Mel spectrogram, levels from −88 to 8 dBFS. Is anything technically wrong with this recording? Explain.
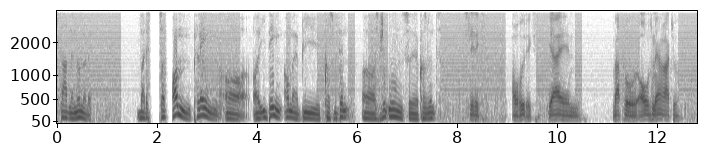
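Yes, there are several faults in this speech.

Computer activity noise runs throughout: a buzzing, chirping texture pulsing at roughly 100 per second, sitting about 20 dB below the speech. It follows the computer's processing load, not the talker, because that load is shifting the audio circuit's shared ground.

A call audio freeze occurs at 1.84 to 2.07 s. The sound stretches into a fading buzz, then about 130 ms of silence, and resumes with nothing lost but 207 ms inserted. The likely cause is delayed packets leaving the jitter buffer empty.

A burst of packet loss follows at 2.17 to 2.33 s. The last sound is briefly held and faded, with about 60 ms of silence, and the speech resumes roughly 140 ms further on. Consecutive packets were lost or came too late, so that stretch is missing.

Jitter buffer speed-up appears at 8.95 to 9.30 s (117% speed) and 9.76 to 10.27 s (114%). 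The speech sounds hurried, but the pitch stays the same. After a backlog built up, the receiver cut roughly 70 ms of pitch-period slices from each stretch to reduce delay.

The narrowband sound, with nothing above 4 kHz, comes from the call path's G.711 A-law codec and fits a 64 kbps stream.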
